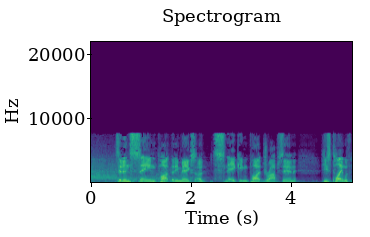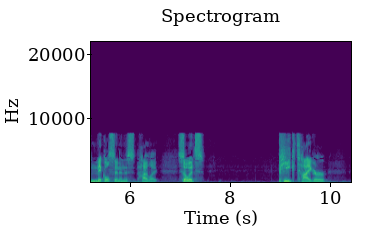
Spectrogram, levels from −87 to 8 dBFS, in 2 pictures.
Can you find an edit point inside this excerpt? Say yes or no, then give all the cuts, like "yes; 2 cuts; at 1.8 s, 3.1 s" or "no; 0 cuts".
no; 0 cuts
